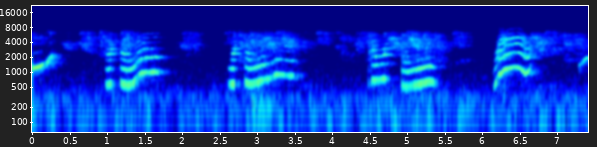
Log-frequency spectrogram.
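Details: Pet parrot that talks and is said to say mummy and papa produces five bursts of voice-like sound. Each has rising and falling harmonic sweeps, and quieter rustling chatter falls between them indoors.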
